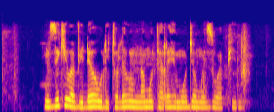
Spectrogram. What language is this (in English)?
Swahili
